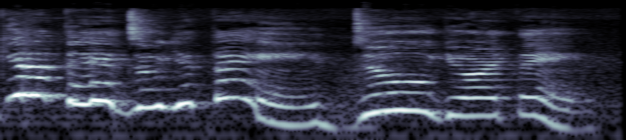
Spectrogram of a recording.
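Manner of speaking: high, loud urging push; cheering husband. Retold or imitated. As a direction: pump her up like a proud husband. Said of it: "He said".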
